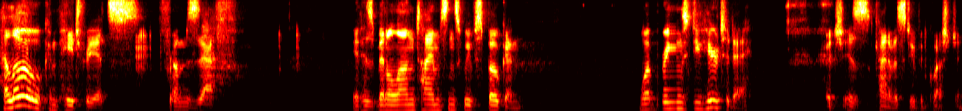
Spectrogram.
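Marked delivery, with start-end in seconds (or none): 0.0-7.5 big, loud, commanding, projected character voice. Laligia steps forward to address the visitors from Zeph; loud Laligia voice. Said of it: "says again in in loud Laligia voice".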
